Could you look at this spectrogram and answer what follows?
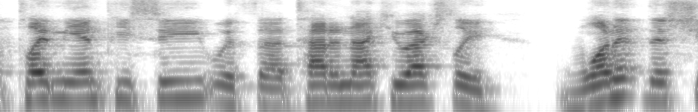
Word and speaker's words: Taranaki: That's nice the way you rolled the R. That was good. That's good. Okay, Taranaki, yep. He's the nephew of All Black Kieran Crowley. Played in the NPC with Taranaki, who actually won it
